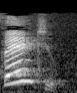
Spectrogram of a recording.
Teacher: you보다 thank가 더 소리가 크고 더 높고 강조가 돼요. 왜? thank가 더 중요한 메시지를 담고 있기 때문이에요.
